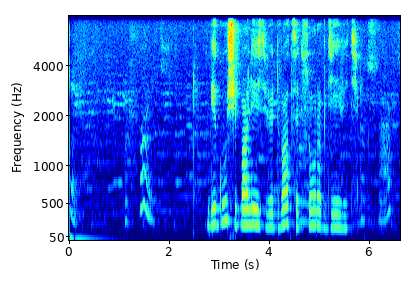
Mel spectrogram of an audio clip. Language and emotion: Russian, neutral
